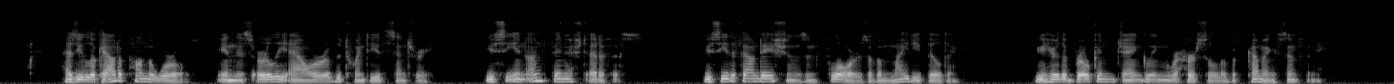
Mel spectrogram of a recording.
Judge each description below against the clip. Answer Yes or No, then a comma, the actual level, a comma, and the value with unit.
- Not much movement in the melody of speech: No, average, 3.8 semitones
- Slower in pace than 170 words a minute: No, average, 175 wpm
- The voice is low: Yes, low, 105 Hz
